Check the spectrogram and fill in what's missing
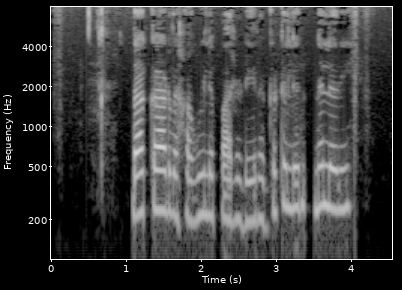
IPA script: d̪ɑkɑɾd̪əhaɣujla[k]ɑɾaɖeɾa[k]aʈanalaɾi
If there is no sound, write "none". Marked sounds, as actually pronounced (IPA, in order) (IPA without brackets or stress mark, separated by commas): p, ɡ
